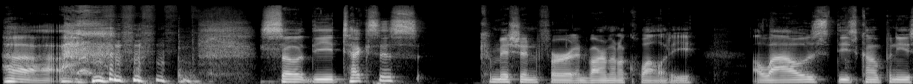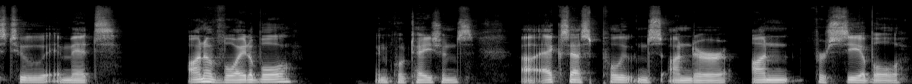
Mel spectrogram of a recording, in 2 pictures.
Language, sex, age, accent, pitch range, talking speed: English, male, 20-39, American, 95-115 Hz, 70 wpm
